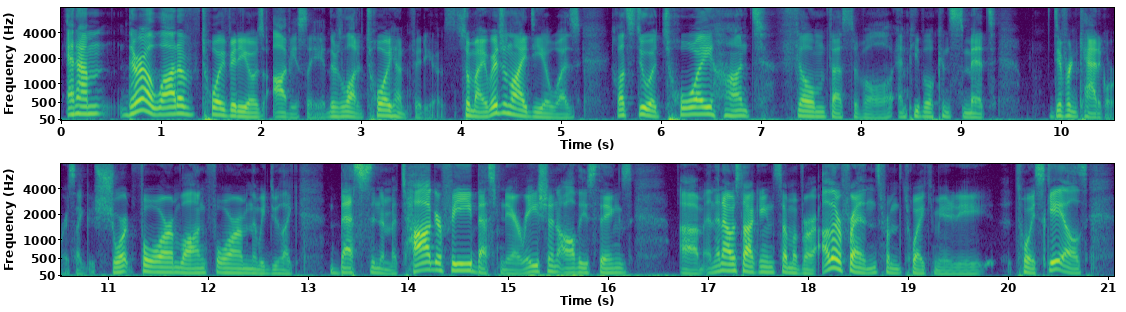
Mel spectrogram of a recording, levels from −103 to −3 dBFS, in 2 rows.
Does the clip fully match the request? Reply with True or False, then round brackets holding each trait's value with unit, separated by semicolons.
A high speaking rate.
False (195 wpm)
